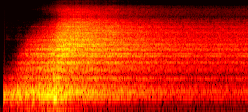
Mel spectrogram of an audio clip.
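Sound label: mallet roll, cymbal; East West; Global Sounds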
